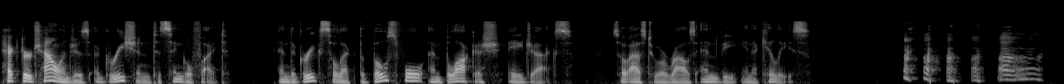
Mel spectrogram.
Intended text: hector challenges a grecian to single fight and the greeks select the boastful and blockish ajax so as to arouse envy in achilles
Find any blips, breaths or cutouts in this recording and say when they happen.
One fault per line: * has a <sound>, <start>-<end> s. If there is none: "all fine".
* has a laugh, 9.0-10.5 s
